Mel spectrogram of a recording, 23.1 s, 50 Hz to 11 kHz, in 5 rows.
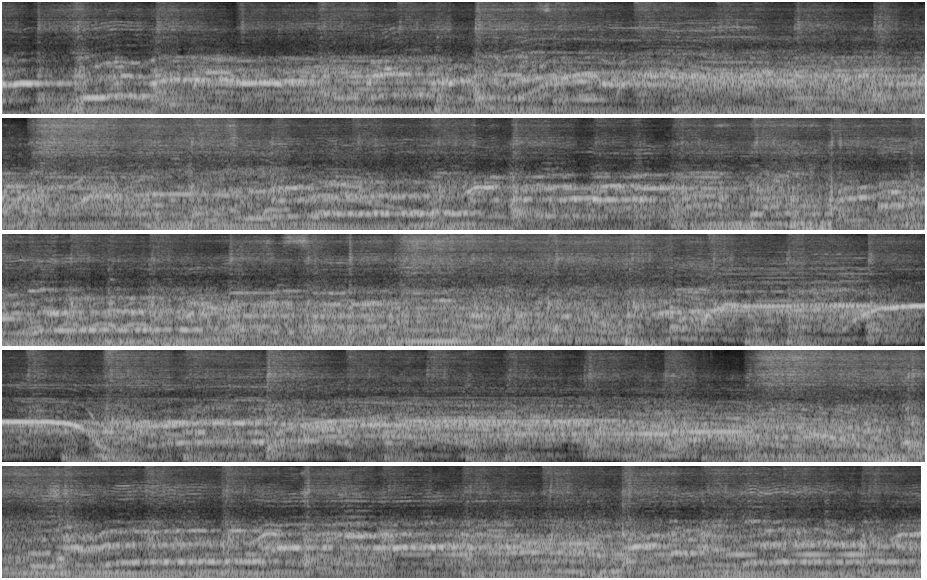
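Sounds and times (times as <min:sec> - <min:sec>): women singing into microphones: 0:00.0 - 0:03.9, 0:05.2 - 0:13.5, 0:18.2 - 0:23.0
live pop-rock band: 0:00.0 - 0:23.0
audience shouts and whoops: 0:00.7 - 0:06.5, 0:12.3 - 0:18.8, 0:20.0 - 0:23.0.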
